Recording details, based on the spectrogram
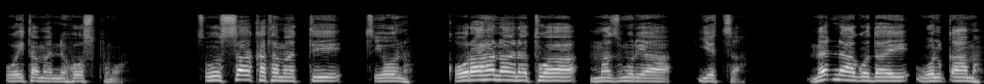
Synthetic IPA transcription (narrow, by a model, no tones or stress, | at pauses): ʔɔjt̪ɐmɐnːɛɦoːspːʊnʊ̰wa̰ | t͡sʼo̞ːsːaːkɐt̪ɐmɐt̪ːɪ | t͡sʼɪjoːnɐ | kʼɔɾaːhɐnaːnɐt̪ʊwaːmɐzmʊɾɪjaː | jɛt͡sːa̰ː | mɛɗnaːɡɔd̪ɐjwɔlkʼːaːmɐ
